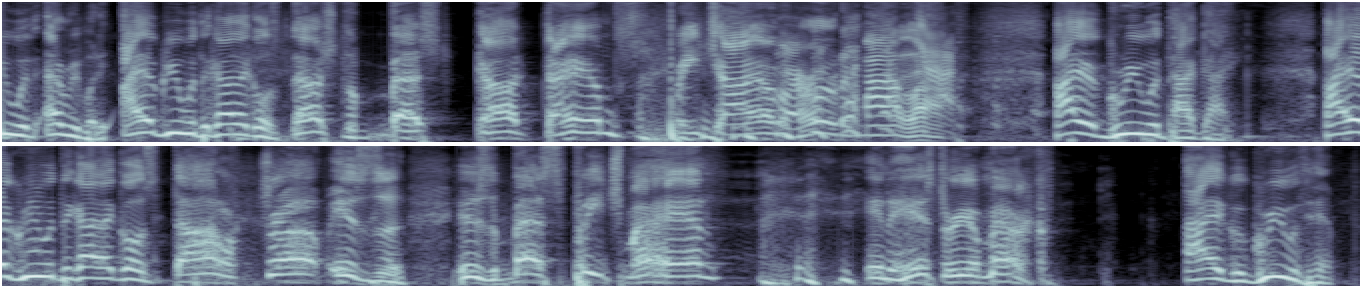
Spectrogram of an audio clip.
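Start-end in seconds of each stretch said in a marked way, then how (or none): 1.4-5.2 a higher, slow, awed fan voice; hammed-up rally fan in awe of the speech; excited Trump fan. 7.6-12.1 hammed-up fan bellowing praise; shouting Trump fan.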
